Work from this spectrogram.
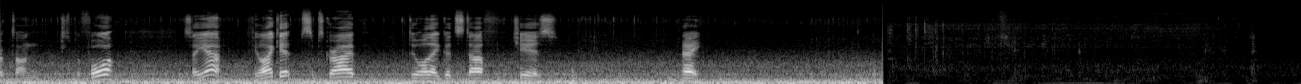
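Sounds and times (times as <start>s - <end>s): loud low rumbling: 0.0s - 8.9s
faint hiss: 8.9s - 13.0s.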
